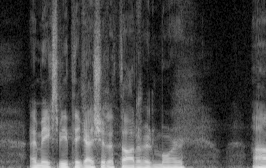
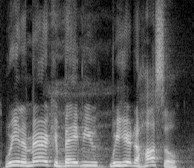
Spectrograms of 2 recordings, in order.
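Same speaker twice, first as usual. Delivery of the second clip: hype hustler; 12 semitones higher, much faster than usual. Pretend.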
